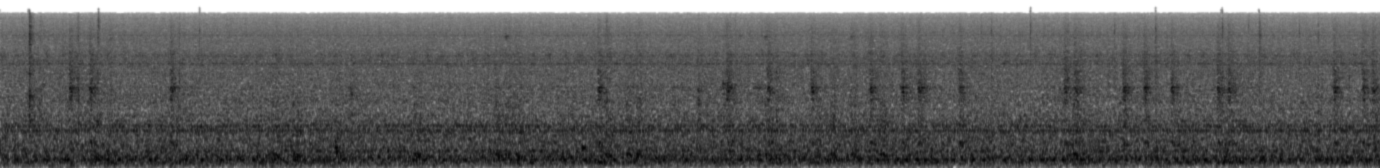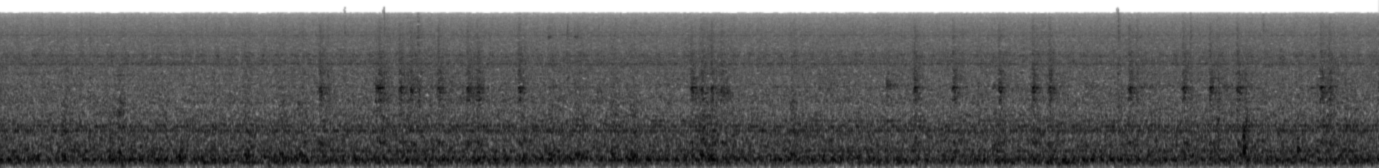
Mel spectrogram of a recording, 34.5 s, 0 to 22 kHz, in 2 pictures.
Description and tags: Recorded with Zoom N2 in a Post Service sorting facility. Letter sorting machine.
Tone, Ambience, Room, Indoors, Industrial, Machine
